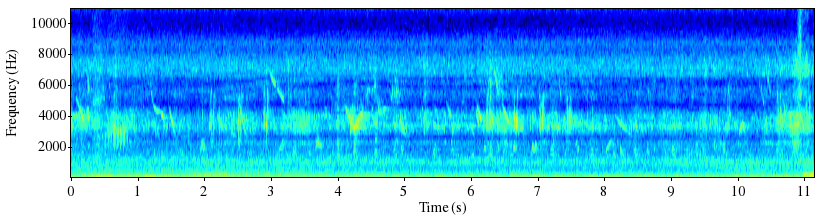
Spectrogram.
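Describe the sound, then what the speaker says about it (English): Little bee-eaters call at a waterhole among acacia trees, faint short chirps scattered over a steady bed of insect buzz and distant birdsong. "I think I heard little bee eaters"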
